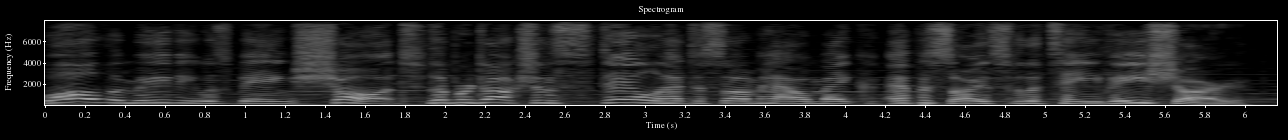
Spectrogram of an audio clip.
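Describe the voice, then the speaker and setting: Someone with an Australian accent speaks at a moderate pace while music plays in the background. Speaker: YouTube commentator. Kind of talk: casual commentary narration.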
